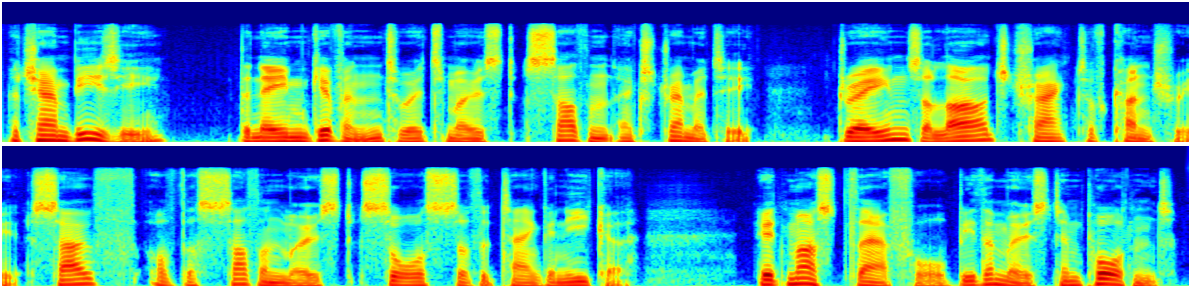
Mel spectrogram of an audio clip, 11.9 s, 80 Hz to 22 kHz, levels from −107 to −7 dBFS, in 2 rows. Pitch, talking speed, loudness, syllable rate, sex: 110 Hz, 155 wpm, -20 LUFS, 5.0 syllables/s, male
